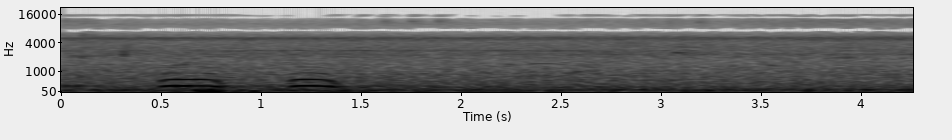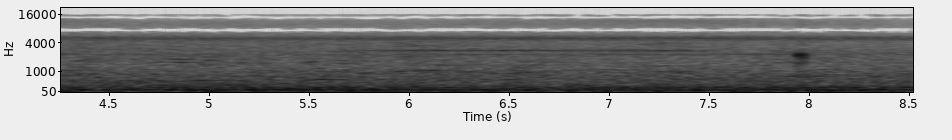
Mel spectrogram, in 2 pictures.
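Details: Male and female great horned owls calling to each other: two short, low hoots about half a second apart near the start, each with a faint higher overtone, followed by quiet hiss and a faint distant chirp.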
